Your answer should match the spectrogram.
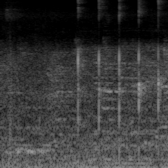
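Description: Five quick knocks, evenly spaced about four a second, starting about a second in: knocking on a door.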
